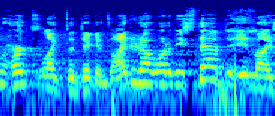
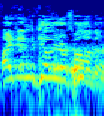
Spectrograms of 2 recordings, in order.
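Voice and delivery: high, yelled mock shout; 8 semitones higher, 4 dB louder than usual. Retelling a movie fight scene, imitating a yell. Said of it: "he yells out".

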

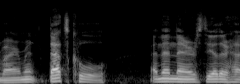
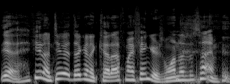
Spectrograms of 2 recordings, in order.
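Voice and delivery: super positive, upbeat, higher pitch; 11 semitones higher than usual. Acting out a captive delivering the captors' ransom message, in a super positive tone. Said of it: "say whatever their message is in like a super positive tone".

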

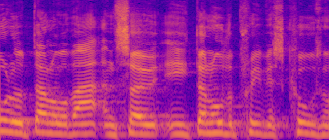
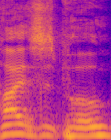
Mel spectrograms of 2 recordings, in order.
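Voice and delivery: loud, curt, cocky put-on older voice; 2 semitones lower, 7 dB louder than usual. Retelling disguising the voice so they couldn't tell it was them: put-on older, cocky voice. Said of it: "sound older, more abrupt, and cocky".

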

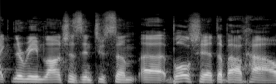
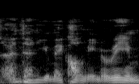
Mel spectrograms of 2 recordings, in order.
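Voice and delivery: put-on breathy voice, lower and quieter; 4 semitones lower, 11 dB quieter than usual. Retelling how Narim answers Sam, the speaker does a breathy Narim voice. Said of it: "the very, like, breathy voice and says".

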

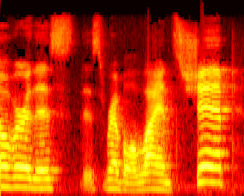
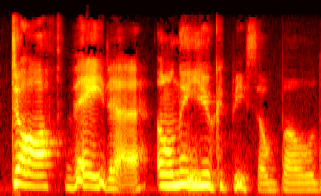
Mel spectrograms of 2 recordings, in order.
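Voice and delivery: very slow, dragged-out fake British accent. Quoting a film line after the fake British accent is mentioned: Leia's fake British accent. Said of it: "and her fake British accent".

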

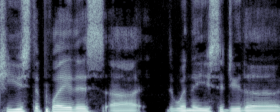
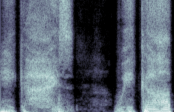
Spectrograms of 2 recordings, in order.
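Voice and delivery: hushed, very slow, very drawn-out whisper; 5 semitones higher than usual. Retelling a comedy sketch, the dad waking his kids: imitating a whispering dad. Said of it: ""Why are you whispering?"".

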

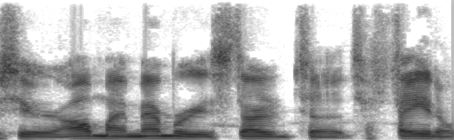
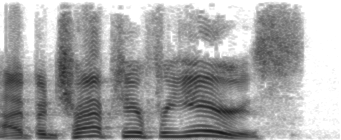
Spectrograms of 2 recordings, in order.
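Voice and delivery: very loud, high voice, pitch climbing throughout; 10 semitones higher than usual. A man reads a check written on a napkin, then says it very loudly. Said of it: "he says very loudly".

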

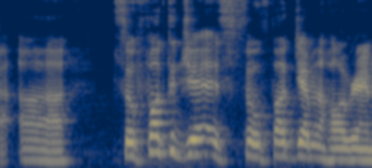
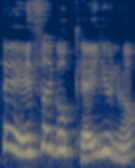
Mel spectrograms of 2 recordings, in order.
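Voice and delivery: bad put-on Jamaican surfer accent, pitched up; 6 semitones higher than usual. Retelling how a surf-shop greeter welcomes visitors, in his fake jamaican accent. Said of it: "what even is that accent?".

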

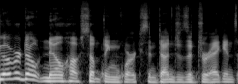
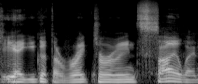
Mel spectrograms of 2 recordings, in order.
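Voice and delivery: mock angry cartoon father voice; 3 semitones lower than usual. Praising a voice actor's delivery to a co-host, do a mock-angry Homer voice. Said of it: "he's got that angry tone".

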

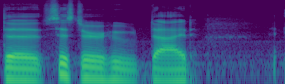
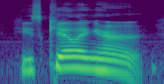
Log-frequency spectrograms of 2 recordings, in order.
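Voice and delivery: imitated kid scream, higher; 9 semitones higher than usual. Retelling a scene where a kid sees a sister run over: imitating a kid screaming. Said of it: "some kid screams".

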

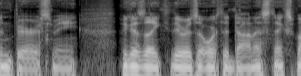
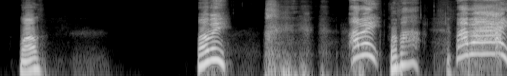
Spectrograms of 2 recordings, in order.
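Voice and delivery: put-on very high, sing-song, drawn-out childlike calling scream; 6 dB louder than usual. Speaker retells losing their mom in a store as a child: retelling screaming for mom. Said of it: "And I like scream".

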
